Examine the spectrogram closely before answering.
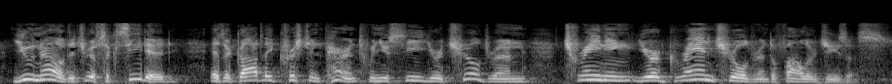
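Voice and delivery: ordinary talk, nothing marked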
